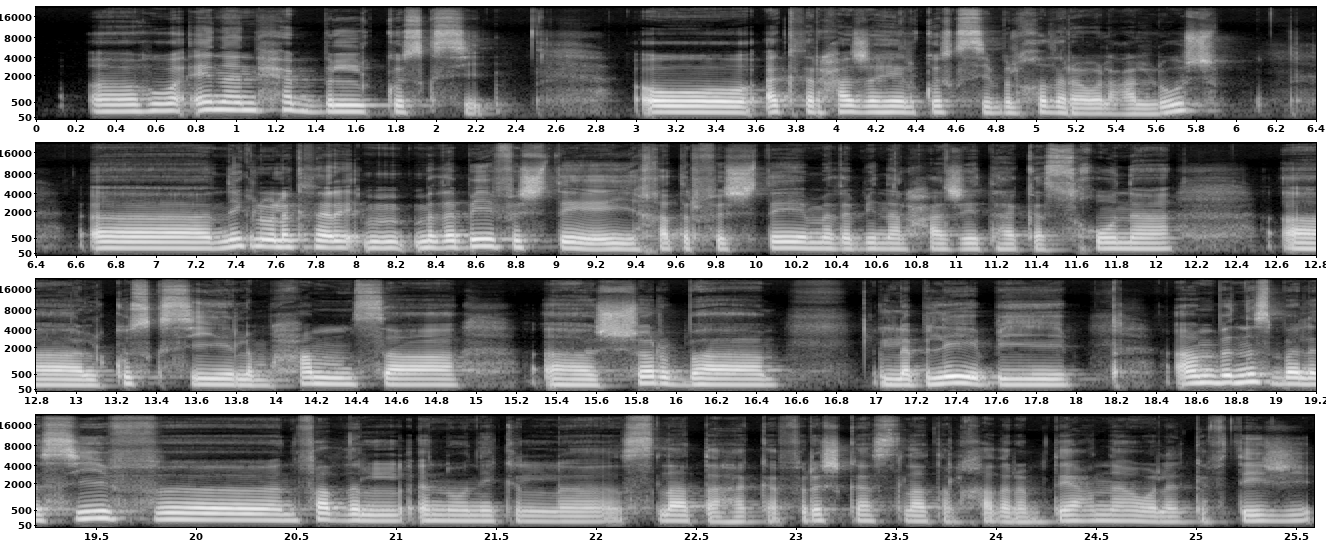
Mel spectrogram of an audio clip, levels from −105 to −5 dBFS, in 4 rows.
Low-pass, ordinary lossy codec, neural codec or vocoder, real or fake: none; none; none; real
